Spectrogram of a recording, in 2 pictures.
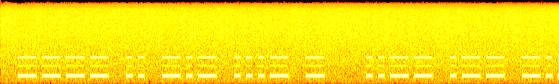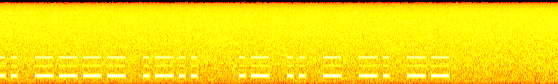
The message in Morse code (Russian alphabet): ШИКЖТ ЮВБШЛ АИТНМ

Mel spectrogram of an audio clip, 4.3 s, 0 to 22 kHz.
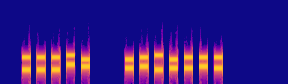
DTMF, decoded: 222#7 4834585

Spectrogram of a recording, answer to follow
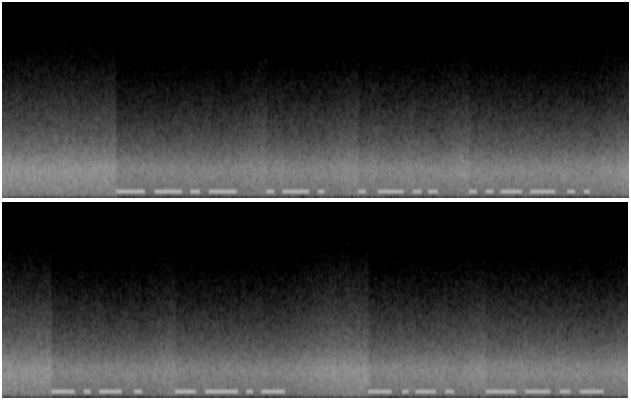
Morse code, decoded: QRL? CQ CQ

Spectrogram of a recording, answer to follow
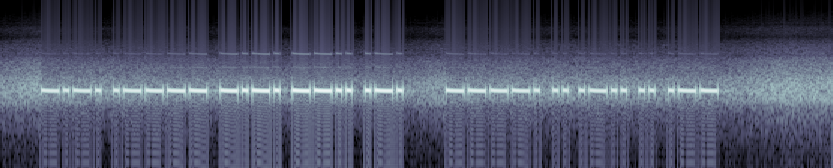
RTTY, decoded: none

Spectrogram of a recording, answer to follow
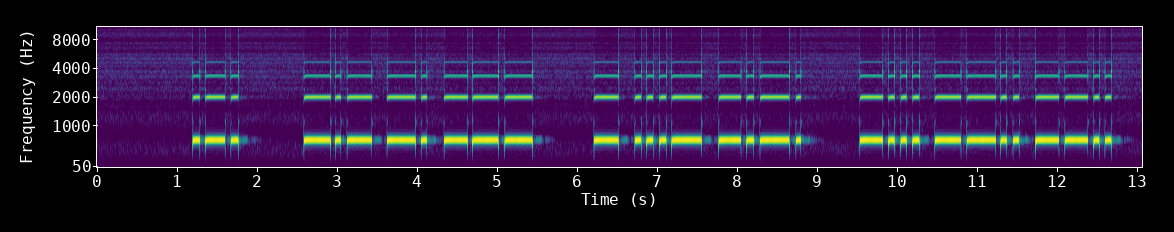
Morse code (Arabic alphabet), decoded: ر كنخ تضث بذذ

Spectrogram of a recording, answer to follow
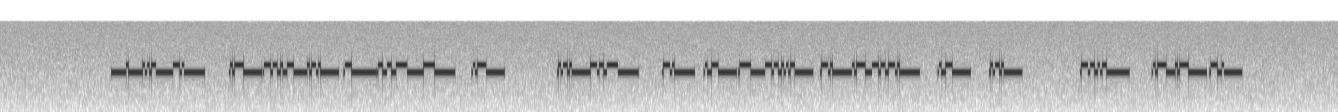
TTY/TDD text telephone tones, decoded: SHE ADMITTED THAT SHE HAD BEEN

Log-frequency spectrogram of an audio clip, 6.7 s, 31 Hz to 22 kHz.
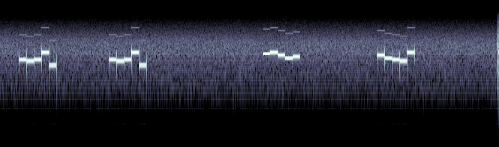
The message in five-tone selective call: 65662 65662 00978 97655

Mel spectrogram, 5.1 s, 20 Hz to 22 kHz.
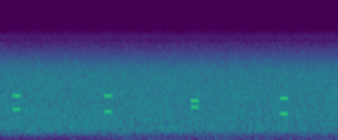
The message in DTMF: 9 6 * 2

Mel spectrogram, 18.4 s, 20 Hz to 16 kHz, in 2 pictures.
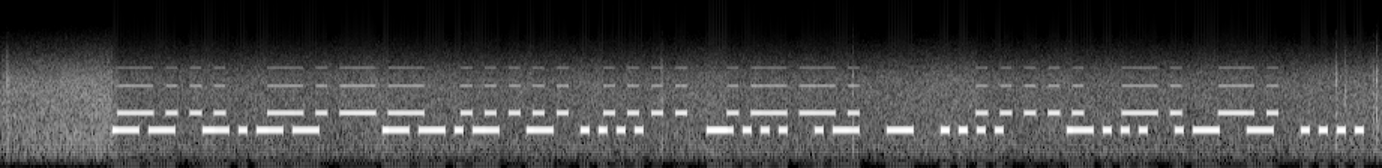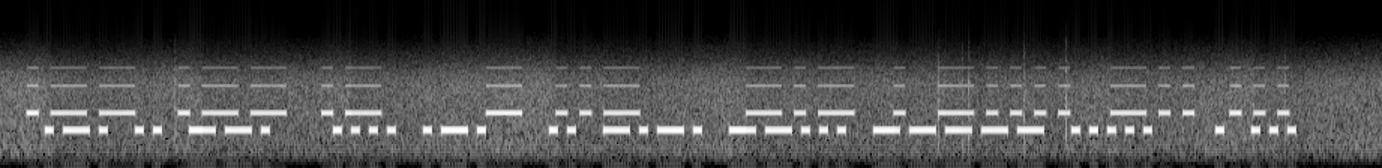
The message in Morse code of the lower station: MY QTH BATH BATH RIG HR IC705 ES

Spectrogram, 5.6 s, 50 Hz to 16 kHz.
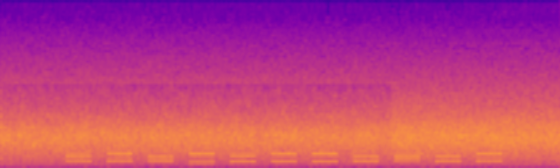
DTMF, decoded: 89735664049

